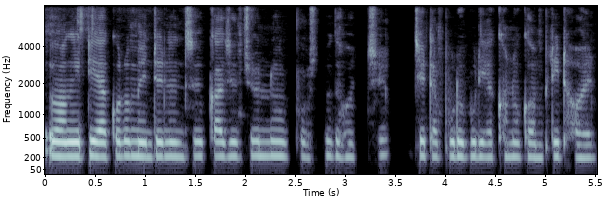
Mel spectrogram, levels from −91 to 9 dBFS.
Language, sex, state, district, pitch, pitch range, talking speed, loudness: Bengali, female, West Bengal, North 24 Parganas, 215 Hz, 210-220 Hz, 150 wpm, -19 LUFS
